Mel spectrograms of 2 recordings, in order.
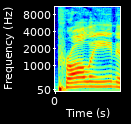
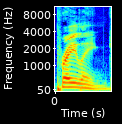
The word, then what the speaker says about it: praline: Several things learned in hour number one is that praline is how it's pronounced, not praline.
